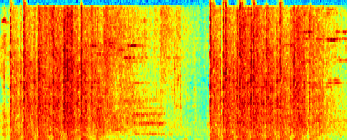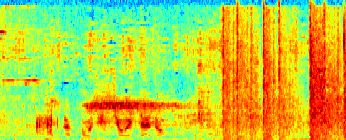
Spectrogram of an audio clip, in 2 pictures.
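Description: A machine gun in an online video game tournament match fires in several rapid, rattling bursts separated by short pauses. The shots are fairly faint and sit under commentators talking.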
